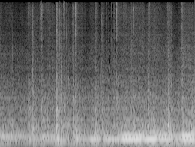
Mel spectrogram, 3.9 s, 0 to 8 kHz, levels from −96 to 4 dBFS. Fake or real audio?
fake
